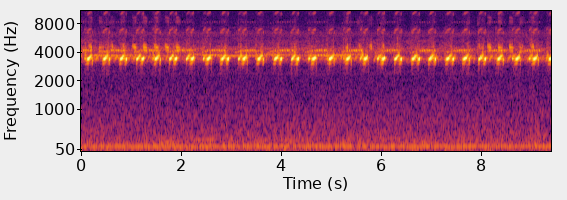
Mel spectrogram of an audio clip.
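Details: On a deep autumn night in Changnyeong, South Korea, grass insects sing in rhythmic, piercing high chirps at about three per second, with a second overlapping chirping voice and a faint steady low hum beneath.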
